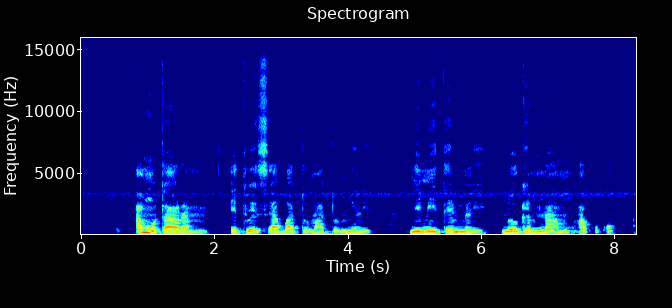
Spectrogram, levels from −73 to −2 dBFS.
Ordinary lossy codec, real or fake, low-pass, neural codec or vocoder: none; real; 14.4 kHz; none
